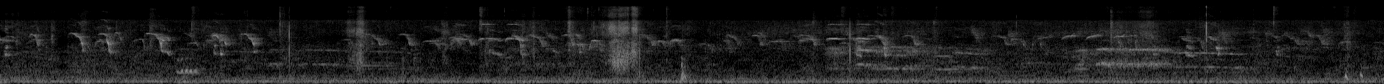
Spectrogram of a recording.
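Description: Birds chirping over and over, with a few longer held calls about eleven seconds in, and a brief rustle about six seconds in.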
